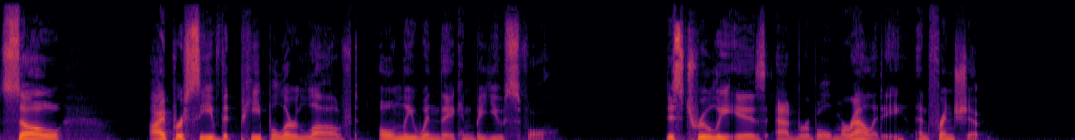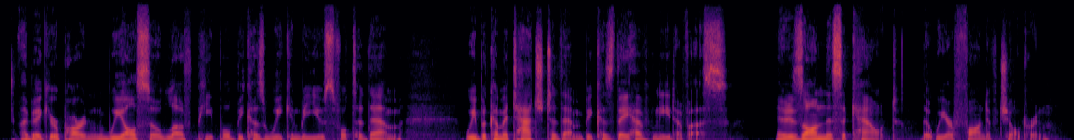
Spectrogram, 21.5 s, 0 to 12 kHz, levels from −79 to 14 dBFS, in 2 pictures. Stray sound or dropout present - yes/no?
no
